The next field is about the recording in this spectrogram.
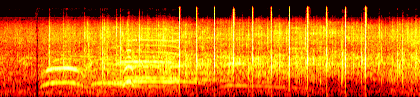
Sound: audience cheers and applauds

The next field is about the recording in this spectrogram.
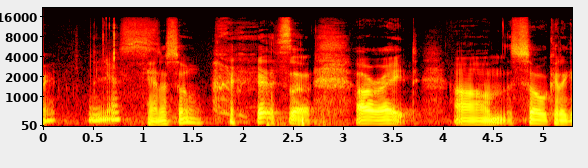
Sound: laughter

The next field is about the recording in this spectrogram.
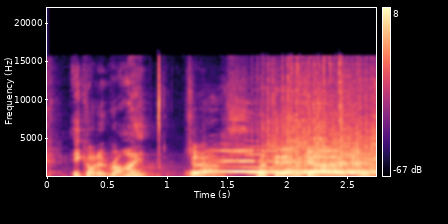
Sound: cheering

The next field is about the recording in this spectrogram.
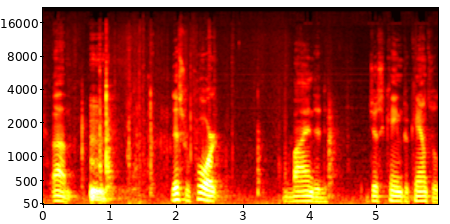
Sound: clears throat

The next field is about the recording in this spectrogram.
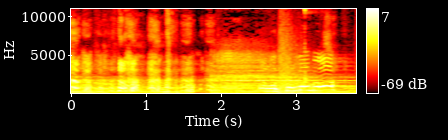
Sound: laughing out loud

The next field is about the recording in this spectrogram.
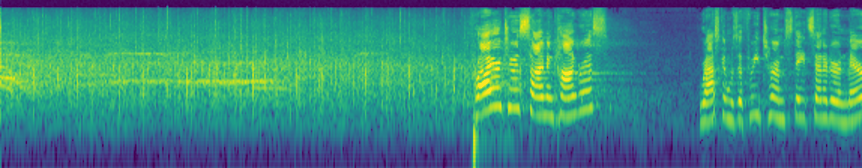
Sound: cheering and applause

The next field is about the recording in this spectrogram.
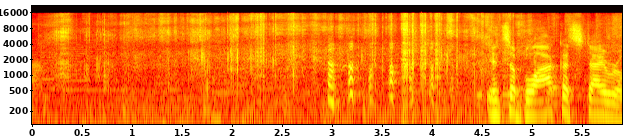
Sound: laughing

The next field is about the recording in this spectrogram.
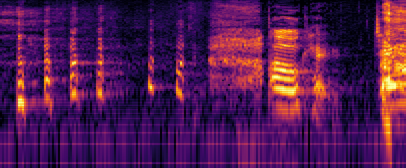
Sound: laughter

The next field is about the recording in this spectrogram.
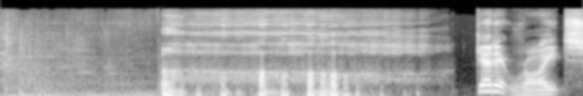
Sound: shudder

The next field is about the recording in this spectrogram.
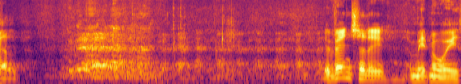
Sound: laughter

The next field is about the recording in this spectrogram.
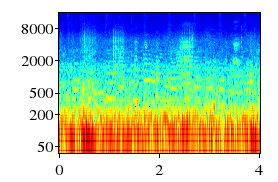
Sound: laughing

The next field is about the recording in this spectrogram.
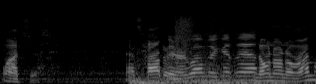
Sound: flames exploding

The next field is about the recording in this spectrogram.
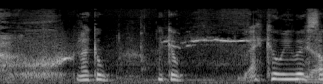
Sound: whistling

